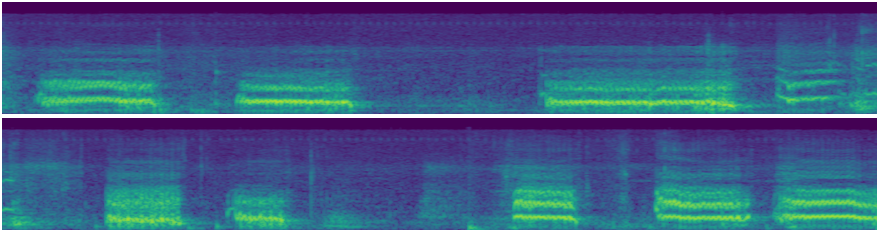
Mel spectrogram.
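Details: Cat meows from a mixed compilation: steady, drawn-out mid-pitched meows with rich harmonics, mixed with shorter wavering mews and chirps, separated by short quiet pauses.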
